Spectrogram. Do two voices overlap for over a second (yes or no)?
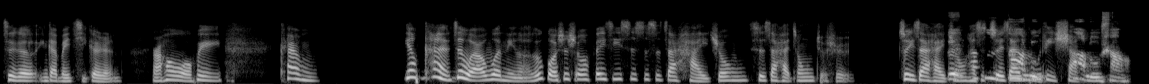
yes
